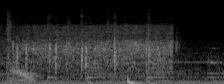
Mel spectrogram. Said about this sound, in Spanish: Aquí, aquí, hay aplauso, aquí hay aplauso, mira,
